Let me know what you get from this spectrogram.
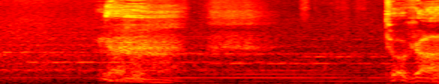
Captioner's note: groaning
